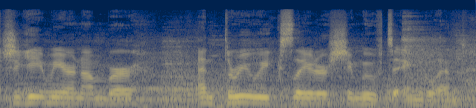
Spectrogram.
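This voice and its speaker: A man's voice: on the high side, normal speed, noisy background. A man in his twenties chatting casually to camera as a vlog host, with a jokey, bragging manner. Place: large busy gym indoors. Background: loud music.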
